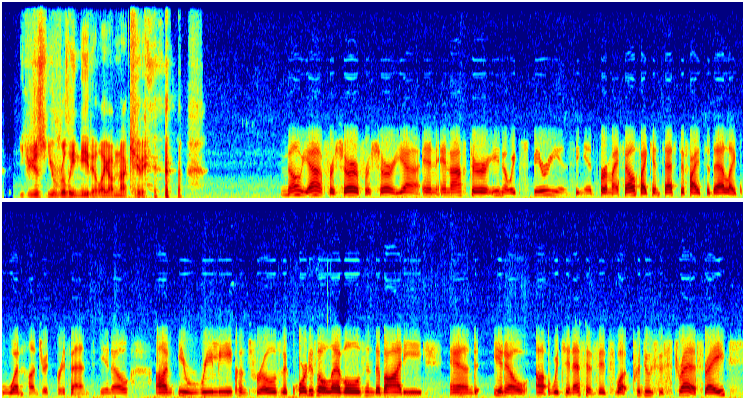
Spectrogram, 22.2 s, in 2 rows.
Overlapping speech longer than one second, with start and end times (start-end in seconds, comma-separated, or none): none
